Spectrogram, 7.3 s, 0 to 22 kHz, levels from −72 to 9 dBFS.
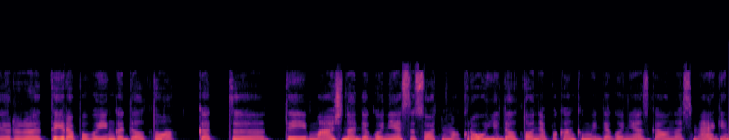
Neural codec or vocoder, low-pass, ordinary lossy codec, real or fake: none; 10.8 kHz; Opus, 32 kbps; real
